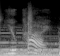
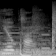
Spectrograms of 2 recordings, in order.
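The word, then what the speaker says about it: yokai: with the U because TTS mispronounces it like listen yukai versus yo-kai you are not Kai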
